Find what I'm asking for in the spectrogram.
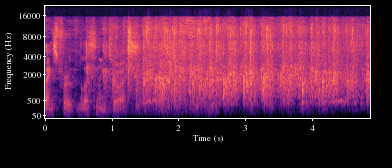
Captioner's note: audience applauding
